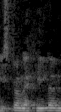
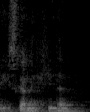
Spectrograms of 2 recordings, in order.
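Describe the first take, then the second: First: It is said in an excited, delighted tone. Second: It is said in a grudging, disapproving tone. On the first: The healing is welcomed as wonderful news. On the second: The healing is expected with suspicion and resentment.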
